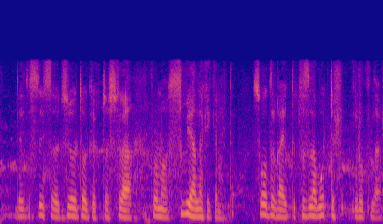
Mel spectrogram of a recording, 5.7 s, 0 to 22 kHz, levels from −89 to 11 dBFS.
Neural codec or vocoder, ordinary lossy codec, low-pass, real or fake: codec, 24 kHz, 0.9 kbps, WavTokenizer, medium speech release version 1; none; 7.2 kHz; fake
